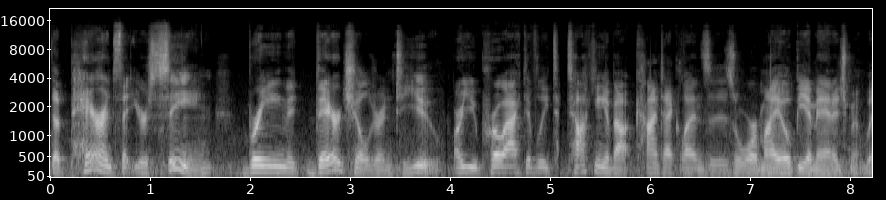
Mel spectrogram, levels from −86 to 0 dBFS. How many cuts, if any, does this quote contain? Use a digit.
2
